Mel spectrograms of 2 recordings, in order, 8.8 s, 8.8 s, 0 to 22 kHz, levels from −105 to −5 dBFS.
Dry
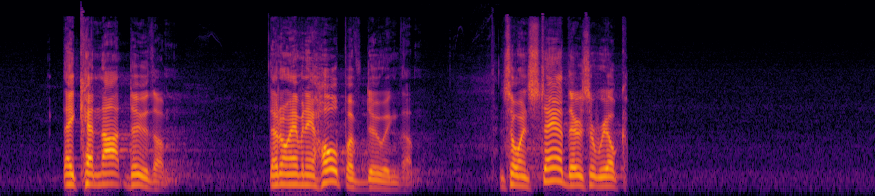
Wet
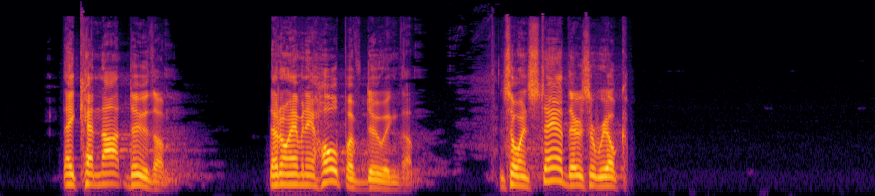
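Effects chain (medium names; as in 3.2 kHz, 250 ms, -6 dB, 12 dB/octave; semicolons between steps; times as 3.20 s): spectral noise reduction 20 dB; gain riding within 3 dB 0.5 s; 1.41–2.72 s: level-controlled noise filter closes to 610 Hz, open at -30.5 dBFS; trim +8.5 dB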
